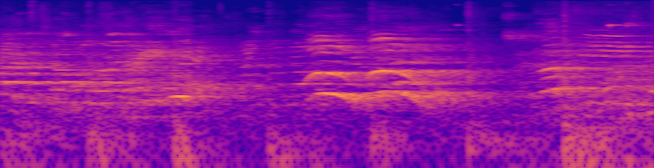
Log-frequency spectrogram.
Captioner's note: people shouting in the crowd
